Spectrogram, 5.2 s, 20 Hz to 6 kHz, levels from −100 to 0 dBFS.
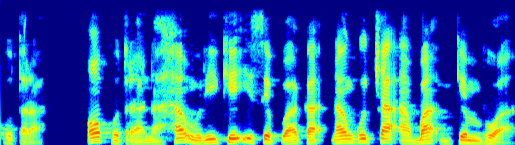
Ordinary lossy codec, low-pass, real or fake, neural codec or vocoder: none; 5.4 kHz; real; none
